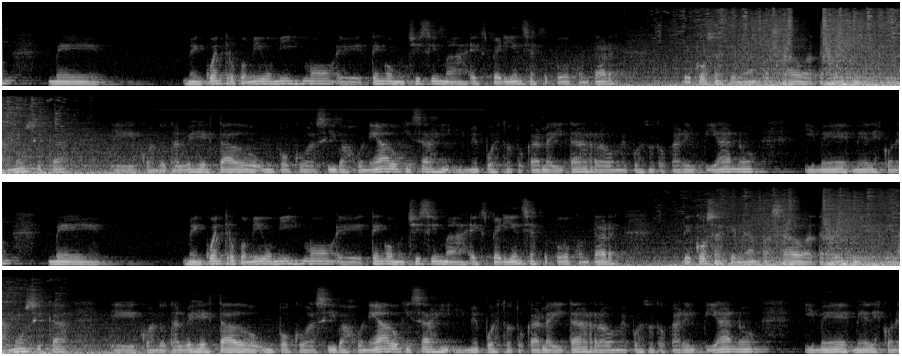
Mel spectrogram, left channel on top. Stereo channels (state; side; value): normal; both; correlation 0.83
